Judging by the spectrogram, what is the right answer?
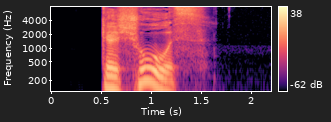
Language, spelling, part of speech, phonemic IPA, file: German, Geschoß, noun, /ɡəˈʃoːs/, De-Geschoß.ogg
- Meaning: 1. Austria standard spelling of Geschoss 2. Upper German form of Geschoss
